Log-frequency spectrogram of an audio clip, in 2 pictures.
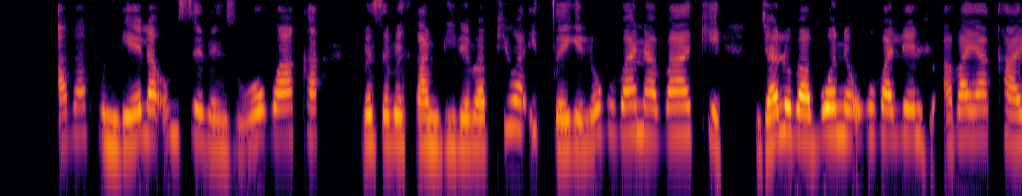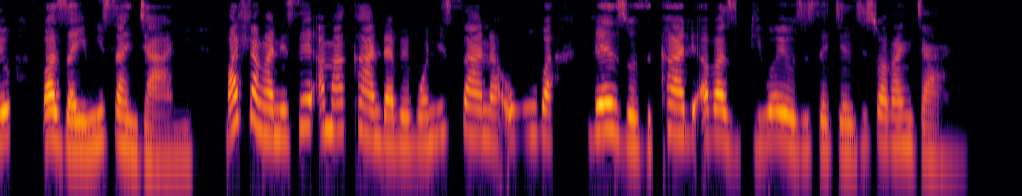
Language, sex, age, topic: North Ndebele, female, 36-49, education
